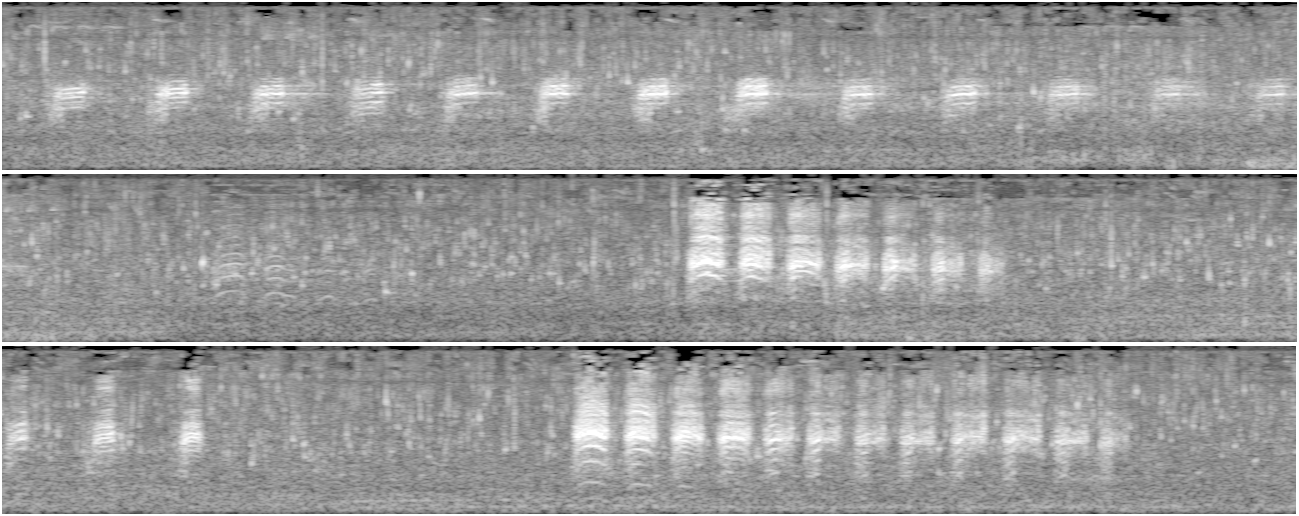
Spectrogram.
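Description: Duck quacking in runs of repeated calls: a steady series of about a dozen evenly spaced quacks, then two louder, quicker bursts, over a steady trickle of water.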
